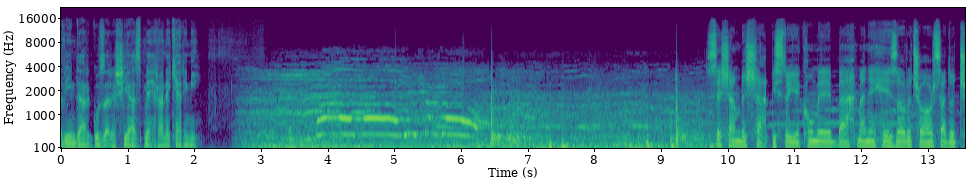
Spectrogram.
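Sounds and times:
speech: 0:00.0 - 0:02.2, 0:09.7 - 0:13.5
anti-government shouts from windows at night: 0:02.6 - 0:13.5.

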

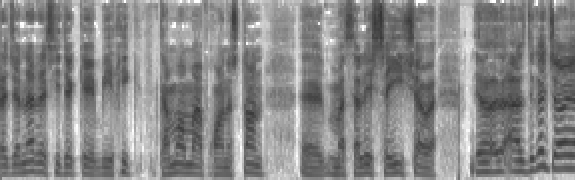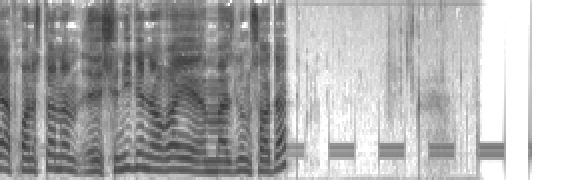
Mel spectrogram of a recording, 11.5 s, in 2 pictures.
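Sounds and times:
speech: 0:00.0 - 0:08.8
telephone busy tone after a call is cut off: 0:08.6 - 0:10.8.

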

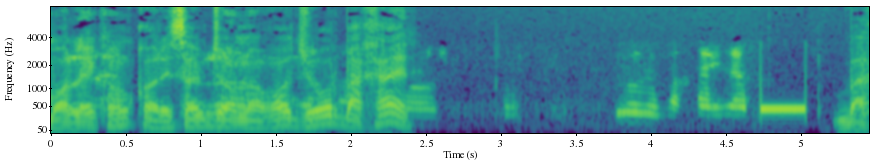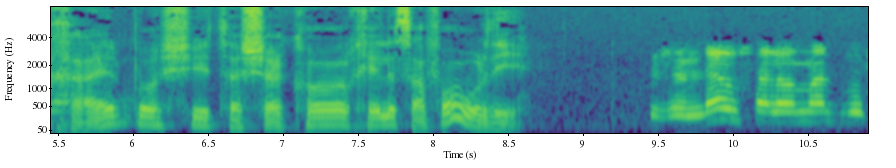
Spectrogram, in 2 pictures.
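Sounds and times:
speech: 0:00.0 - 0:02.6, 0:05.2 - 0:08.7, 0:09.4 - 0:10.8
phone line tone as a caller is connected: 0:04.7 - 0:05.0.

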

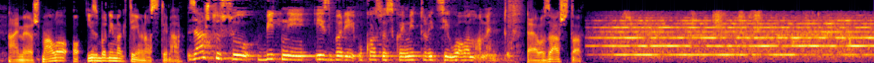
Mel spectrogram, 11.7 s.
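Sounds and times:
speech: 0:00.2 - 0:08.0
civil defense siren over North Kosovska Mitrovica: 0:07.8 - 0:11.6.

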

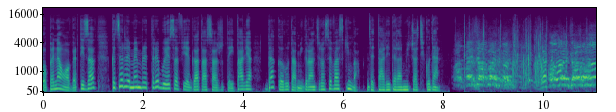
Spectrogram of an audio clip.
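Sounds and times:
speech: 0:00.0 - 0:08.7, 0:10.0 - 0:11.0
crowd clashing with police at migrant camp: 0:08.2 - 0:11.0.

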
